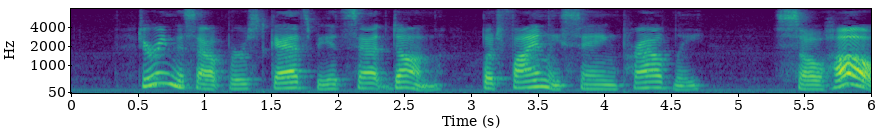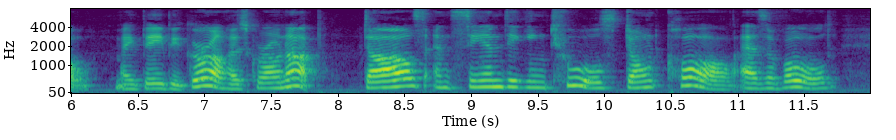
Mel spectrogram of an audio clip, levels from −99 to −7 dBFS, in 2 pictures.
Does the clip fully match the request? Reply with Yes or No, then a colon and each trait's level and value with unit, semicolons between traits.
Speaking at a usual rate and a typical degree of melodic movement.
No: average, 145 wpm; wide, 5.7 semitones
